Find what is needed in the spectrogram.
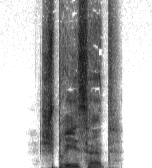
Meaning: second-person plural subjunctive I of sprießen
- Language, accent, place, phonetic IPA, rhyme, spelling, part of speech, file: German, Germany, Berlin, [ˈʃpʁiːsət], -iːsət, sprießet, verb, De-sprießet.ogg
